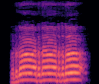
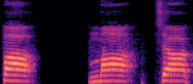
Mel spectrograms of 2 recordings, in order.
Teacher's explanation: vibrate होती है, ऐसे जैसे मोबाइल वाइब्रेट होता है, तो जीभ में कंपन, कांपती है जीभ, इसलिए इसका नाम प्रकंपित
